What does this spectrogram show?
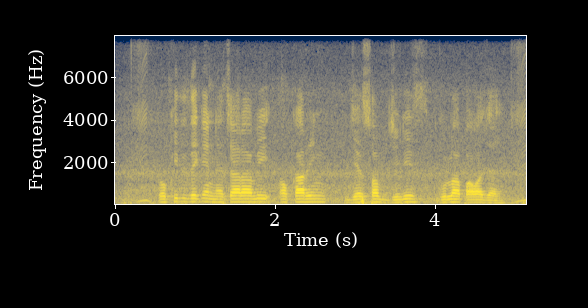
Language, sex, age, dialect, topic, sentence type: Bengali, female, 18-24, Western, agriculture, statement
